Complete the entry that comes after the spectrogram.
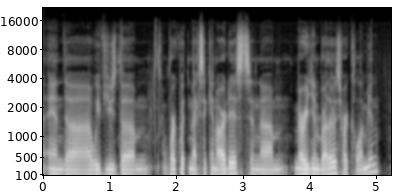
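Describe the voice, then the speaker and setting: A man with a French accent and monotone, flat intonation, on a very clean recording with a silent background. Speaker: electronic musician. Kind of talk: interview. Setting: music festival.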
